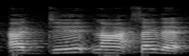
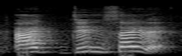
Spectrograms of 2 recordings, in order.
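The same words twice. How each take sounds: First: "not" hit hard and separate, falling; stress on not. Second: Higher, shocked disbelief on say; shocked denial. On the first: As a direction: punch the word "not" in firm denial. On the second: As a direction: blurt out "say" in disbelief. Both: Retold or imitated.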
